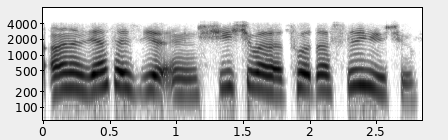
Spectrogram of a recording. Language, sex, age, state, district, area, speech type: Kashmiri, male, 18-30, Jammu and Kashmir, Baramulla, rural, conversation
